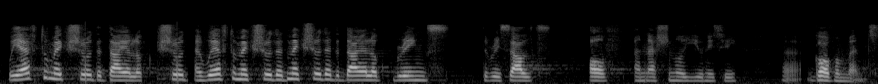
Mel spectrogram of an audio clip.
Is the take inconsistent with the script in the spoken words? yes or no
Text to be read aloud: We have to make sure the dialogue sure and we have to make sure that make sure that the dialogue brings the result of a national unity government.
no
